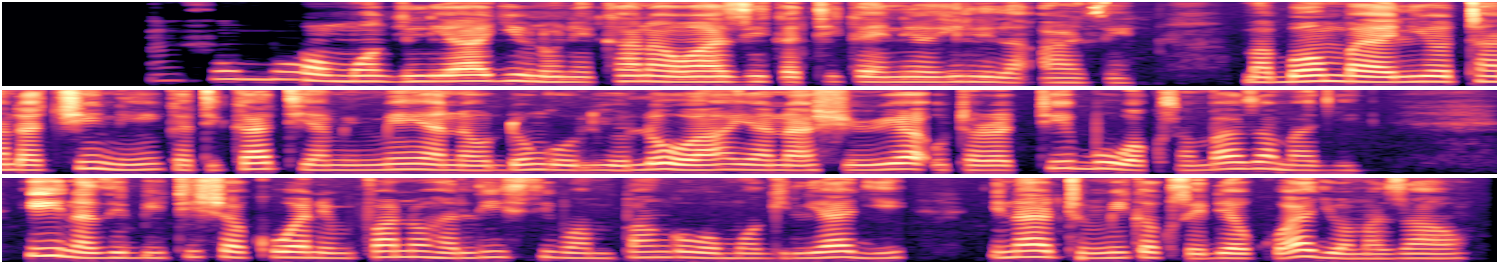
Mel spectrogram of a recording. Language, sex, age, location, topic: Swahili, female, 18-24, Nairobi, agriculture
